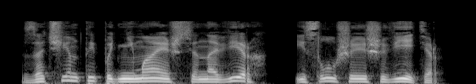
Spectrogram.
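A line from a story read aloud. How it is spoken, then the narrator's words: Whisper after long pause. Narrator (Russian): прошептала Ева после длинной паузы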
